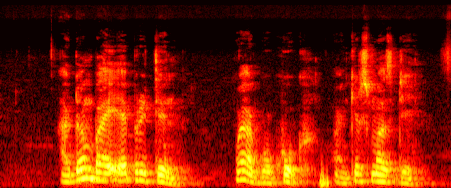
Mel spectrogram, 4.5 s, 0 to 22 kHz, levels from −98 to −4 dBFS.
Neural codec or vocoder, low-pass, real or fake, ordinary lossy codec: none; 19.8 kHz; real; none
